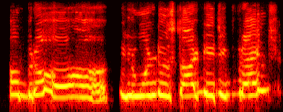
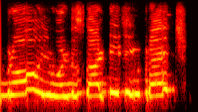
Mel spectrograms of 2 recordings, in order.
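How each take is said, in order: First: Drowsy, high, dragged out; lazy half-asleep mumble; sleepy voice. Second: High, drowsy imitation of a friend; sleepy voice. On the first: Retold or imitated. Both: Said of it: "he was in a very sleepy voice".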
